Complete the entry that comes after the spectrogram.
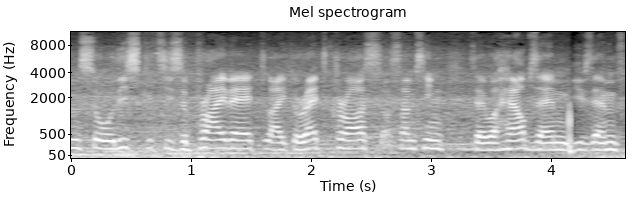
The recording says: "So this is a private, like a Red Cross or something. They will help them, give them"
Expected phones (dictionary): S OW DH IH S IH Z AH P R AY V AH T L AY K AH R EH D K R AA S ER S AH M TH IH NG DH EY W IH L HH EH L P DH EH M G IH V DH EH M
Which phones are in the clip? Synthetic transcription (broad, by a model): S OW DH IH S IH Z AH P R AY V AH T L AY K R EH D K R AA S ER S AH M TH IH NG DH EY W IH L HH EH L P DH EH M G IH V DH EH M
